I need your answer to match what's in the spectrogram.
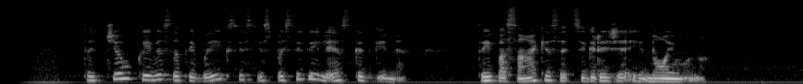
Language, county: Lithuanian, Šiauliai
